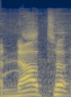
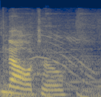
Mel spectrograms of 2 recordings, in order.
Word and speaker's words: Naoto: And uh Natto Natto. I keep goofing up how to pronounce uh Yeah, it's it's Naoto.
